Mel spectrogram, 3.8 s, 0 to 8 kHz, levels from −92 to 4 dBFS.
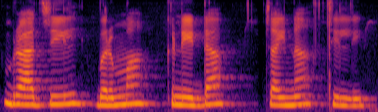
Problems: background sounds at intervals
